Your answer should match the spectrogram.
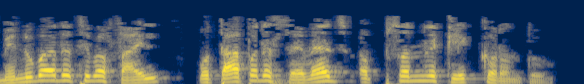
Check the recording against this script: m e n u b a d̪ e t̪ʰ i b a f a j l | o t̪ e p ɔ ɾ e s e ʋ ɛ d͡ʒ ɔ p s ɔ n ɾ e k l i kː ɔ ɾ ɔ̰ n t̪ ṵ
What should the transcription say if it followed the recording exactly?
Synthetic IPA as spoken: m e n u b a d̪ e t̪ʰ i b a f a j l | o t̪ a p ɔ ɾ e s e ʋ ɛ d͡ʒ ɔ p s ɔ n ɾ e k l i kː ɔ ɾ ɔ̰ n t̪ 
